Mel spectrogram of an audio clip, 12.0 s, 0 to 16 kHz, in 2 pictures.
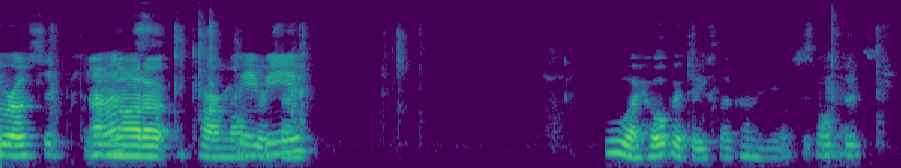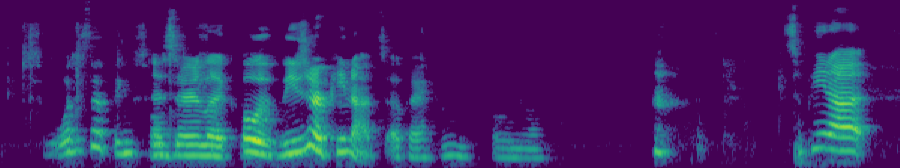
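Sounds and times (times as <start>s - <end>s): plastic snack packet crinkling: 0.0s - 3.0s, 4.4s - 7.4s.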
